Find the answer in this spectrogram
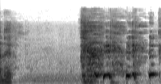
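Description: A man coughing: after his talk breaks off and a short pause, a loud cough comes about a second in and runs nearly a second.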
